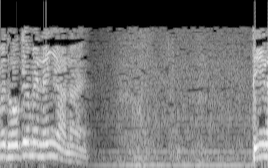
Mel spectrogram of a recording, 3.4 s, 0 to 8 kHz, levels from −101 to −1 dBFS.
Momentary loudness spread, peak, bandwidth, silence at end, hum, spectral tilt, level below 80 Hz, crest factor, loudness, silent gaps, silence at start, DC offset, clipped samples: 19 LU; 0 dBFS; 5 kHz; 0 s; none; -7 dB/octave; -36 dBFS; 16 dB; -13 LUFS; none; 0 s; under 0.1%; under 0.1%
